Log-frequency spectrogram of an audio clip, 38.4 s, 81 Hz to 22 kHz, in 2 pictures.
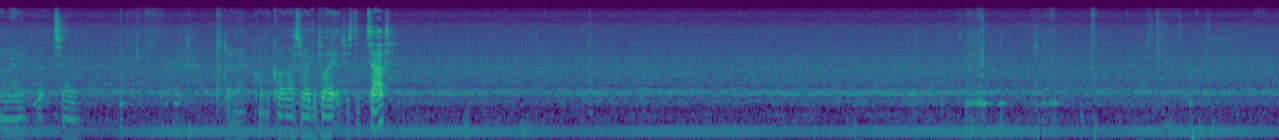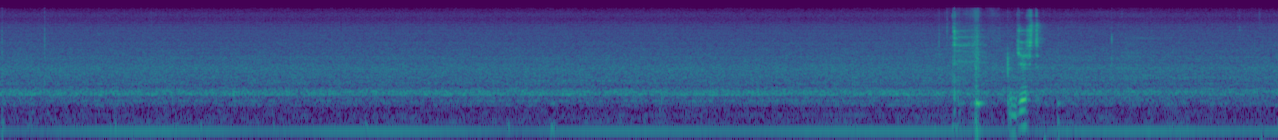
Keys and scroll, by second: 35.1 3.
